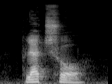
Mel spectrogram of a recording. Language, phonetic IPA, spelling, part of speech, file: Belarusian, [plʲaˈt͡ʂo], плячо, noun, Be-плячо.ogg
- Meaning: shoulder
